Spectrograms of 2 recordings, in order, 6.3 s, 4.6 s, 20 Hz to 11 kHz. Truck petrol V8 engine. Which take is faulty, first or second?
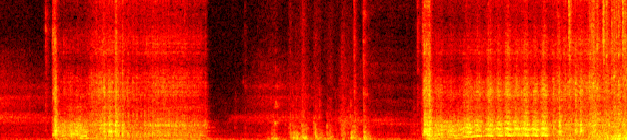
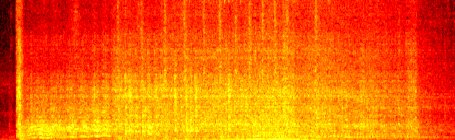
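second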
